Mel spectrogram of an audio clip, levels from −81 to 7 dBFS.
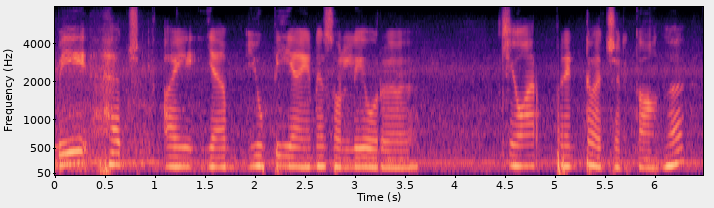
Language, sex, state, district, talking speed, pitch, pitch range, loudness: Tamil, female, Tamil Nadu, Namakkal, 75 wpm, 170 Hz, 155-185 Hz, -14 LUFS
